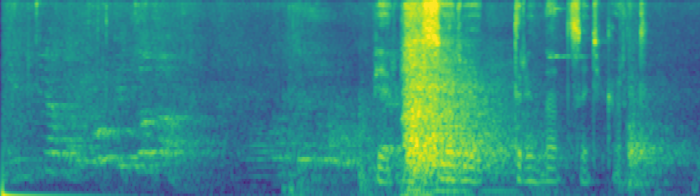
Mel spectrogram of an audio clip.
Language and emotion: Russian, neutral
